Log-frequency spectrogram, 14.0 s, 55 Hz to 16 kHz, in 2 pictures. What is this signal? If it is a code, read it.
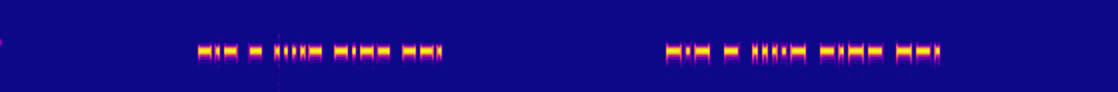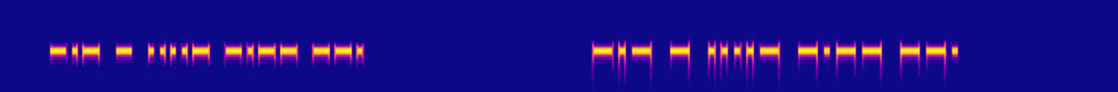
Morse code, heard as a keyed tone, about 38 wpm, 700 Hz. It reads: KT4YG KT4YG KT4YG KT4YG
